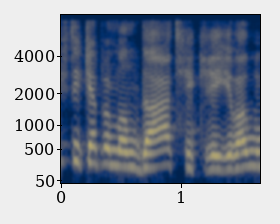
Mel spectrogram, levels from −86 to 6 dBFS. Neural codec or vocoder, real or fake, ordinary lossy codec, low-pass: autoencoder, 48 kHz, 32 numbers a frame, DAC-VAE, trained on Japanese speech; fake; none; 7.2 kHz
